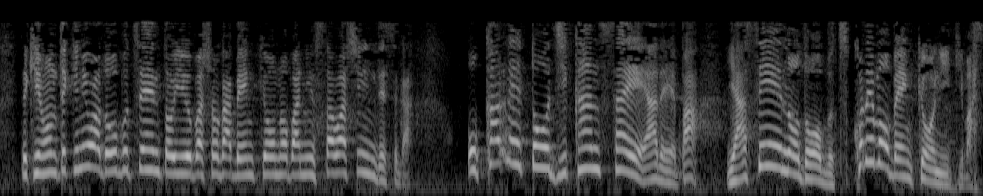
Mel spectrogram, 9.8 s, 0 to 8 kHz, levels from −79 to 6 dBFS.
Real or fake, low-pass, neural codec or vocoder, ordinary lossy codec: fake; 7.2 kHz; codec, 16 kHz, 0.9 kbps, LongCat-Audio-Codec; MP3, 24 kbps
